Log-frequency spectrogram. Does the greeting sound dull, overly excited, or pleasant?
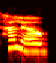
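pleasant. The greeting sounds confident and pleasant.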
